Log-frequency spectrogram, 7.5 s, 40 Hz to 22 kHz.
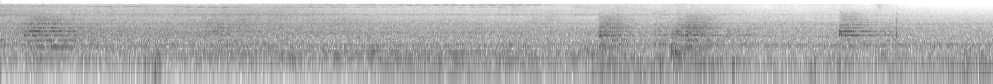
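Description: Class 150 Sprinter diesel multiple unit pulling away on curved track, its engines running steadily. Short high-pitched wheel squeals come near the start and then several more from about four and a half seconds in.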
